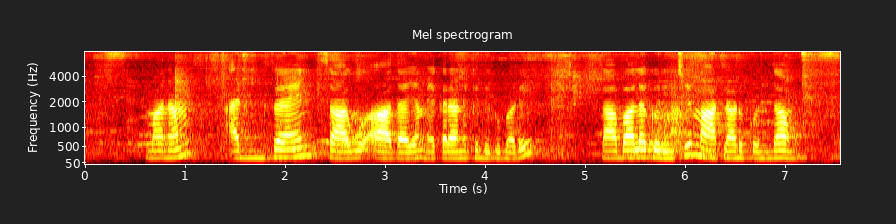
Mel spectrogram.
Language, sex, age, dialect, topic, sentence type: Telugu, female, 31-35, Telangana, agriculture, statement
